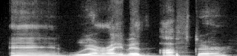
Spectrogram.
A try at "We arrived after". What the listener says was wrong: Pay attention to the D. We arrived, decided, realized.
